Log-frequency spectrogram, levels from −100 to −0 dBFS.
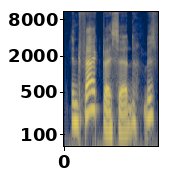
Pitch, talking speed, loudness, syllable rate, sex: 165 Hz, 240 wpm, -18 LUFS, 5.0 syllables/s, male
